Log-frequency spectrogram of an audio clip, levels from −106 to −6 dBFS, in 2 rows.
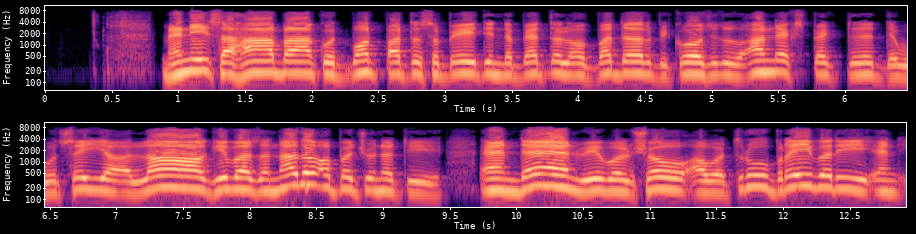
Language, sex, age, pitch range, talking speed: English, male, 60-79, 155-195 Hz, 150 wpm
